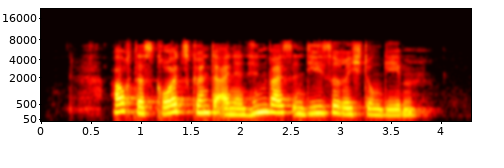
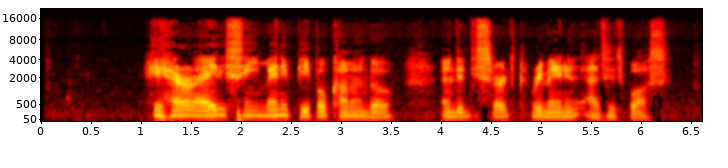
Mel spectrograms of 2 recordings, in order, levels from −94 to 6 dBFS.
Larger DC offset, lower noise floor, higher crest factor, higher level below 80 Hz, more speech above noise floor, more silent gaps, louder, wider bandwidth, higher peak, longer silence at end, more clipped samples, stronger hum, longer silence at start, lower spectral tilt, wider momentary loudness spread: neither; second, -54 dBFS vs -70 dBFS; second, 16 dB vs 22 dB; about the same, -60 dBFS vs -58 dBFS; second, 37 dB vs 43 dB; neither; first, -18 LUFS vs -26 LUFS; second, 7.8 kHz vs 16.5 kHz; first, -2 dBFS vs -6 dBFS; first, 0.55 s vs 0.35 s; neither; neither; second, 0.7 s vs 1.05 s; first, -5.5 dB/octave vs -3 dB/octave; second, 8 LU vs 13 LU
